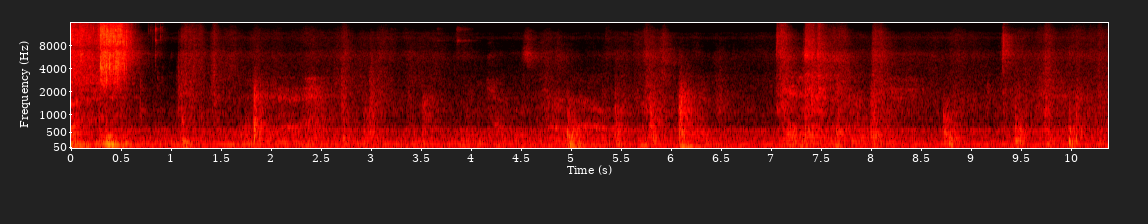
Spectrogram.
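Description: Hands being washed under a running kitchen tap while baking bread sound as a faint, steady water hiss with splashy bursts and a few soft knocks, quiet and close, with occasional talking.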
